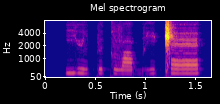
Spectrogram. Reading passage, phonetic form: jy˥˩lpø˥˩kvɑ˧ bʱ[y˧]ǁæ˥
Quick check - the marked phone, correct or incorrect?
incorrect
